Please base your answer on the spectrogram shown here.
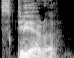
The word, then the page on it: sclera: British English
